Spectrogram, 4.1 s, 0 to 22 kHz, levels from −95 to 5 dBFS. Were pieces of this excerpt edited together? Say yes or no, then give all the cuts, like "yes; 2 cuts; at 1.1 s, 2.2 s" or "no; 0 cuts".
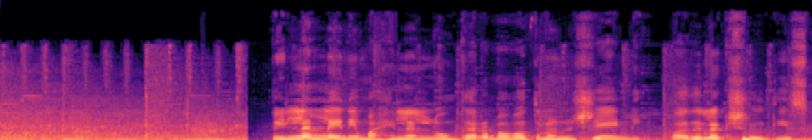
yes; 1 cut; at 1.2 s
